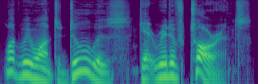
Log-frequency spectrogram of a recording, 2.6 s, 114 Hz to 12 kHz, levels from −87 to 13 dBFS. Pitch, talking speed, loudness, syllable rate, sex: 160 Hz, 230 wpm, -18 LUFS, 5.0 syllables/s, male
